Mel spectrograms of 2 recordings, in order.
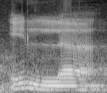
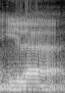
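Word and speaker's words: إلا: kitaba dua harakat tnya Illa Illa di sini di apa dihentakan juga Nggih jadi hamzahnya masuk pada huruf H lam illa dan ada beberapa yang kadang bacanya Ila mim ba'di Il mim ba'di ya karena nanti merubah maknanya kalau illa itu kecuali kalau Ila itu kepada atau sampai bisa begitu Nggih jadi maknanya ber berbeda illa mim ya mim'di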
